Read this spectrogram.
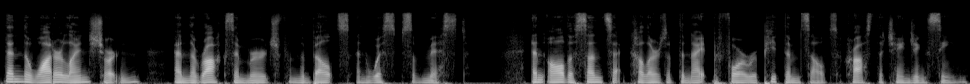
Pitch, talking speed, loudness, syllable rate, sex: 95 Hz, 190 wpm, -23 LUFS, 5.3 syllables/s, male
